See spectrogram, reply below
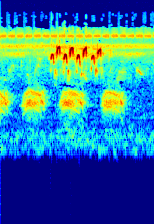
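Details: A White-browed wagtail in India gives a quick run of about seven high, sharp chirps in under a second, over a steady high insect drone and lower pulsing buzzes.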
